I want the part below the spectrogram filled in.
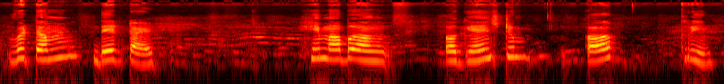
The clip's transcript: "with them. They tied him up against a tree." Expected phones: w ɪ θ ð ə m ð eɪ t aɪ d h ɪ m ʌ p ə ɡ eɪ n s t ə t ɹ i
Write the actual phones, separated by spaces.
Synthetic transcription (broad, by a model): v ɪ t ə m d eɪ t aɪ d h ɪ m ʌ b ə ɡ eɪ n s t ə t ɹ i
